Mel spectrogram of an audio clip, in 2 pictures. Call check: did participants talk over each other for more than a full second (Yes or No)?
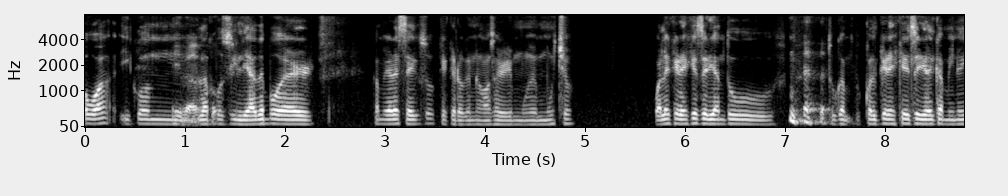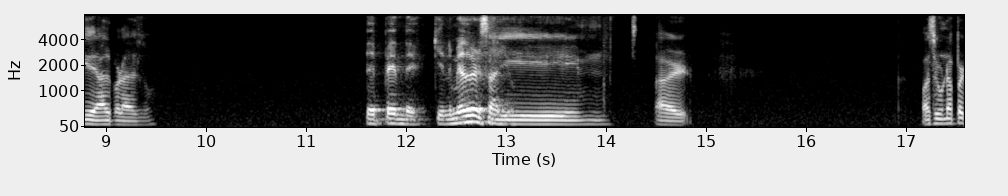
No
